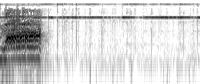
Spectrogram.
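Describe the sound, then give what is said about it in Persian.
A loud bleat from livestock grazing in mountain pastures, heard alone at the start, then a steady high bell-like ring with scattered soft clicks and taps. “سالم و خوشمزه دامهایی که توی مراتع زیبای این منطقه چرا میکنن.”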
